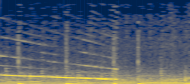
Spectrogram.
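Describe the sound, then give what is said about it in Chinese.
A Hong Kong Police vehicle, a van-based police car, sounds its siren, wailing steadily with its tone sliding slowly downward, over a low rumbling engine and periodic thumping pulses; no one speaks. “每次有事故发生的时候，大家都听到它闪住灯呼呼声地经过。”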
